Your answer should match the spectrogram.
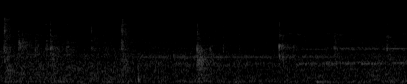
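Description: Near silence with a few faint, irregularly spaced clicks of a computer mouse, the clearest right at the start.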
